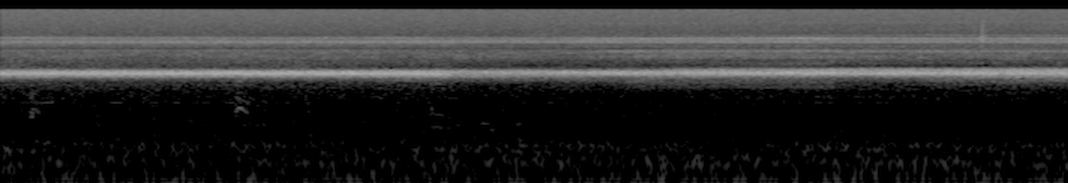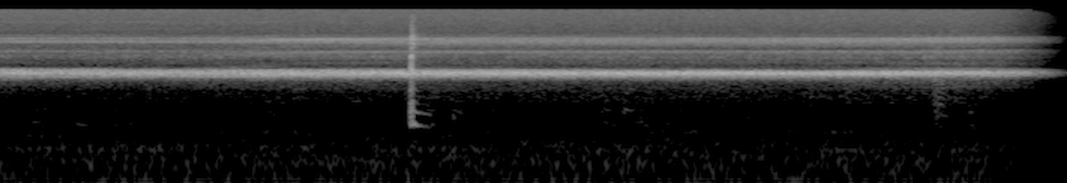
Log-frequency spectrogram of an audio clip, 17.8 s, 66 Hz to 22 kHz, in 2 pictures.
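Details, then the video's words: A warm spring night beside a pond in Richland County, South Carolina, 29 April 2021, with Bufo toads calling: an unbroken, fairly quiet high trill runs throughout, with a brief click near the end and low background hiss. "Toads Calling on a Spring Night"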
